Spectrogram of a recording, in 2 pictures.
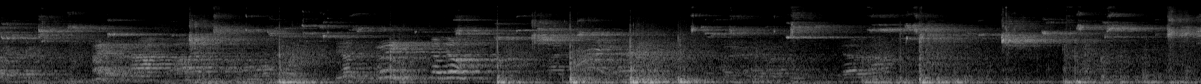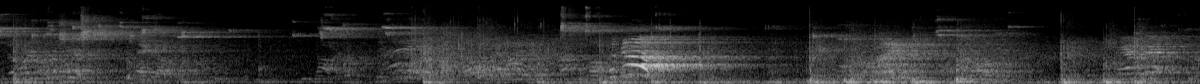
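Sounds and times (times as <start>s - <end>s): sneakers squeaking: 0.0s - 24.0s
basketball bouncing on court: 2.7s - 3.2s, 5.0s - 7.0s, 8.6s - 9.8s, 10.6s - 12.5s, 17.4s - 24.0s
players' voices echoing: 11.8s - 14.3s, 15.1s - 24.0s.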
